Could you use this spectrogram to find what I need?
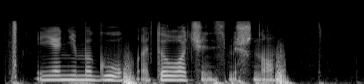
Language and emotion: Russian, neutral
